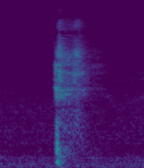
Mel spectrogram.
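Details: Female with a tickly, sneezy nose from cold weather: a single forceful, hissing sneeze with a brief trailing exhale in a quiet room; sneeze.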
